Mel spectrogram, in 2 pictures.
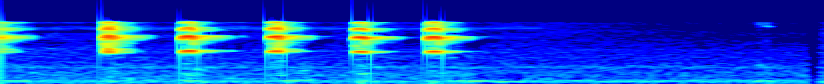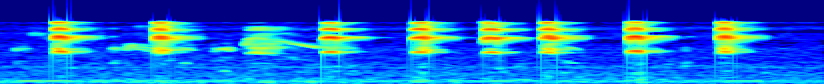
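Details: Prairie dog giving sharp, harmonic chirps in quick bursts, about two per second: a run of five, a pause of two seconds, then a longer series with a soft, sliding squeak mixed in; quiet background.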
